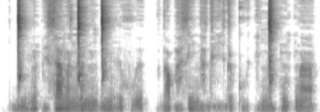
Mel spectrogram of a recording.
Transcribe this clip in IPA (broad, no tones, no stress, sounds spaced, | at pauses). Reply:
ɡ͡ǀ ĩ r ẽ p e̤ s a v ã ŋ͡ǀ ã n ẽ ɡ͡ǀ ẽ r ɘ xʷ ɘ | ɡ ɑ p a̤ s i n a̤ d e̤ ɾ i̤ d ə˞ kʷʼ e̤ k i̤ ŋ͡ǀ ɑ̤ kʷ ẽ kʷ ã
